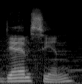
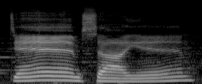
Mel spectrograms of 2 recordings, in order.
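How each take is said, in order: First: The last word sounds like 'sin'. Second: The last word sounds like 'sigh-an'. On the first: The speaker calls it wrong. "we don't say damn sin" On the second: The speaker calls it right. "we say damn cyan"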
